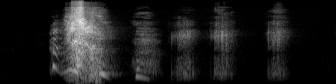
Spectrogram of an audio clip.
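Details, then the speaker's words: Acted sneeze from a young woman sneezing all day, attributing it to allergies: one loud sneeze followed by several quieter sniffs. "I don't I'm not I mean I'm sneezing a lot. That's true. But it's just my allergies. It's just my allergies."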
